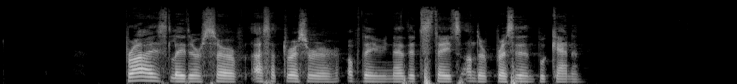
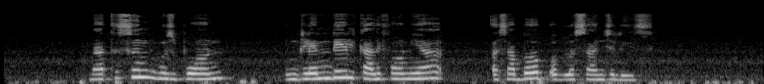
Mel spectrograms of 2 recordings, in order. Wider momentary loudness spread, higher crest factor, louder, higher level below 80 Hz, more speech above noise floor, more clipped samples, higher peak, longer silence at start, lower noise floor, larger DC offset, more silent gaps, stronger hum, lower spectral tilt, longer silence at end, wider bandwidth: second, 8 LU vs 18 LU; first, 22 dB vs 14 dB; about the same, -21 LUFS vs -20 LUFS; about the same, -42 dBFS vs -44 dBFS; first, 54 dB vs 26 dB; neither; first, -2 dBFS vs -6 dBFS; first, 1.25 s vs 0.15 s; first, -75 dBFS vs -45 dBFS; neither; neither; first, 60 Hz at -60 dBFS vs none; about the same, -4 dB/octave vs -4.5 dB/octave; first, 1.6 s vs 0.1 s; first, 16 kHz vs 11.5 kHz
